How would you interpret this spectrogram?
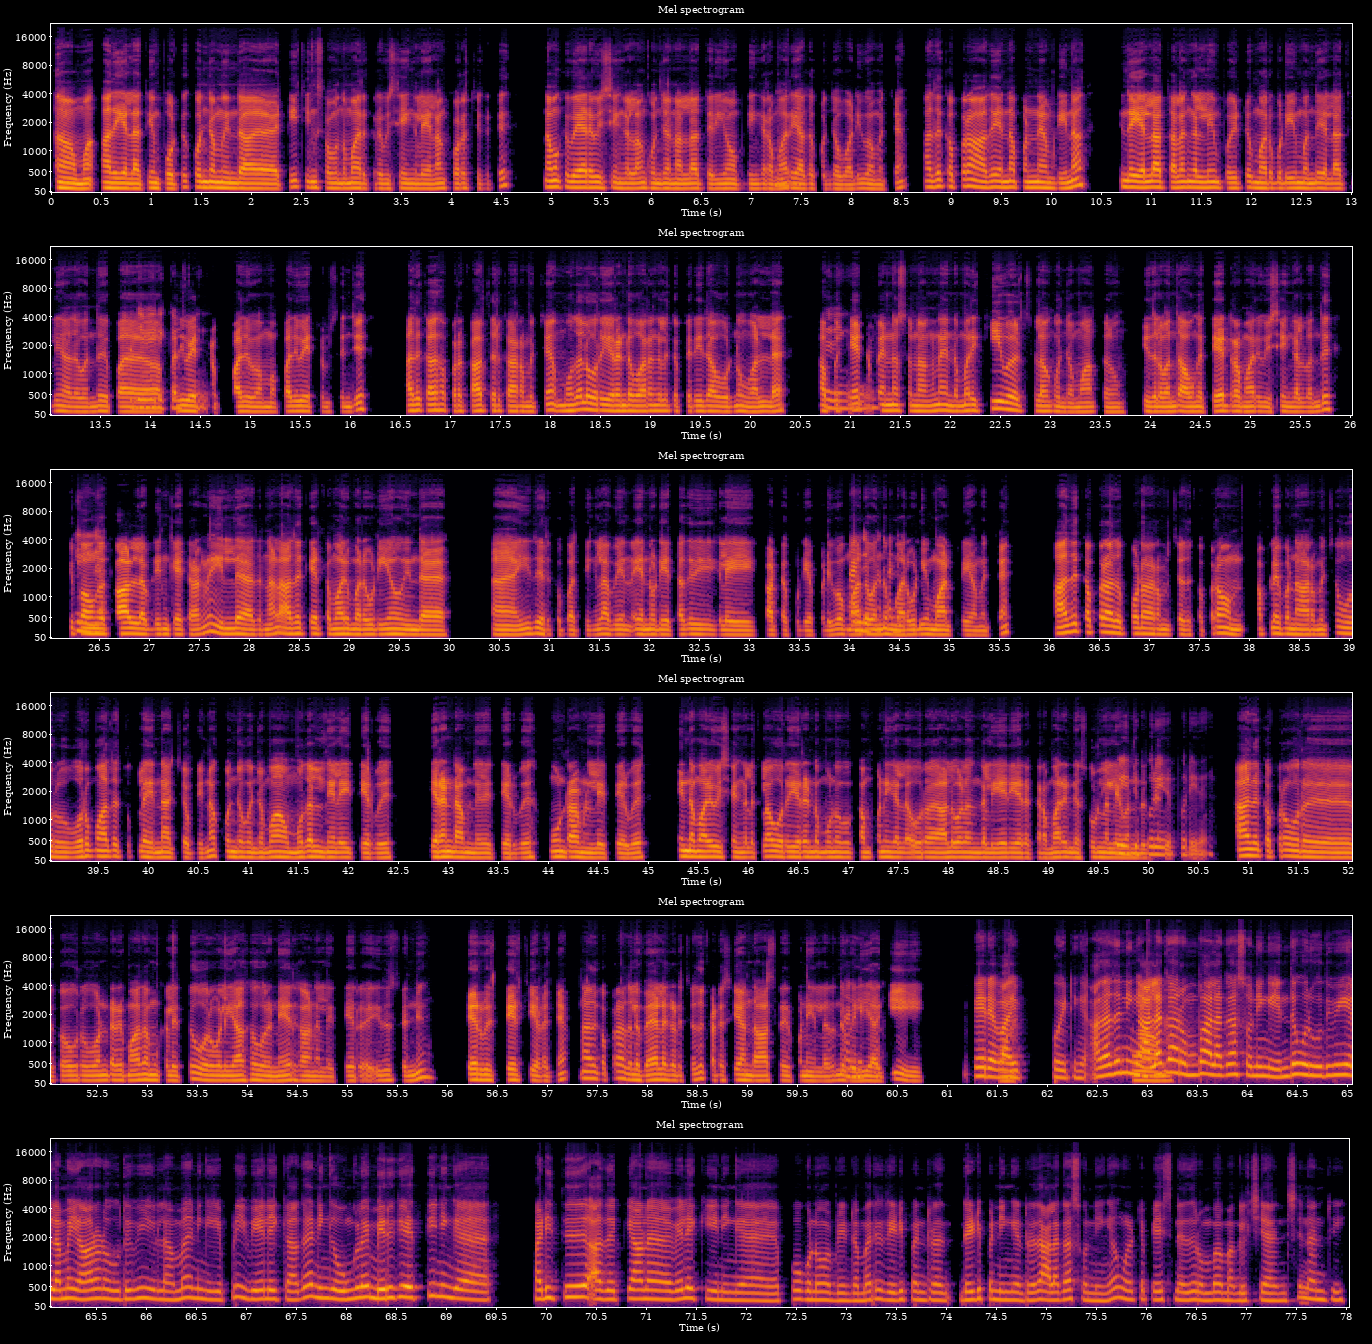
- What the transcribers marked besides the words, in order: in English: "கீவேர்ட்ஸ்"
- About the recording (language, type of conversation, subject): Tamil, podcast, உதவி இல்லாமல் வேலை மாற்ற நினைக்கும் போது முதலில் உங்களுக்கு என்ன தோன்றுகிறது?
